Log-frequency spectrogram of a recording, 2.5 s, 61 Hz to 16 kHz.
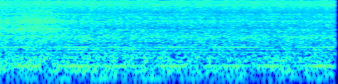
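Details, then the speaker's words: Old bench oscilloscope with six large computer cooling fans ramping up during boot; solid-state IDE drive, no mechanical drive. Soft, even rush of air with a faint low hum that wavers slightly. Normal fan noise. "It has 6 large computer fans on this side. That's what you're listening to right now."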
